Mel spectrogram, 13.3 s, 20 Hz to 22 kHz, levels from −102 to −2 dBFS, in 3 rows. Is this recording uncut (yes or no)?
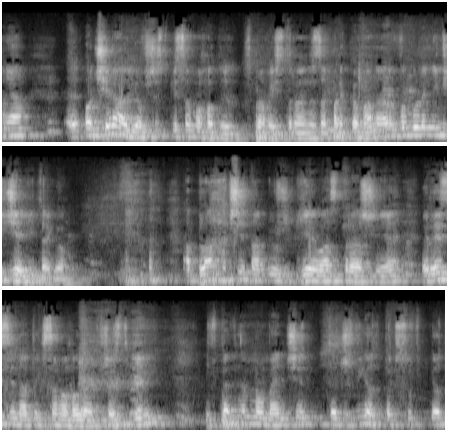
yes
